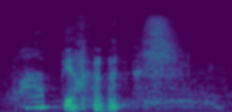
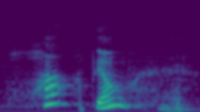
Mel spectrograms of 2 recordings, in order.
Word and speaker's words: 화병: 그 스펠링은 이러합니다. H 그다음에 W A 그리고 대시하고 BYUNG. 혹시 아십니까? 발음이 잘 되십니까? 화병. 화병?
